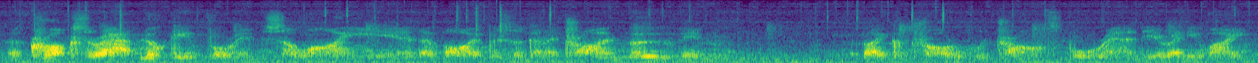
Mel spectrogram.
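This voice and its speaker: An actor playing a shady, knowing male scout and informant in a game cutscene, hushed and conspiratorial, in an echoey space. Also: a bass voice, big pitch swings, normal speed, gravelly, in a whisper, full character voice. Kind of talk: video game cutscene acting. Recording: echoey, distant from mic.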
